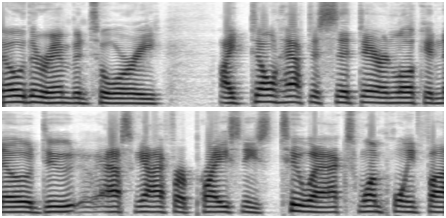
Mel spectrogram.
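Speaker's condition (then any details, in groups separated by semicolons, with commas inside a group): No condition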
